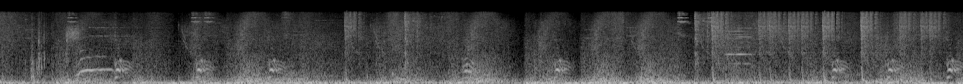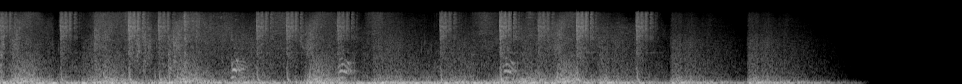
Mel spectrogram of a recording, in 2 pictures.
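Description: Rapid game explosions boom and crackle without pause.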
